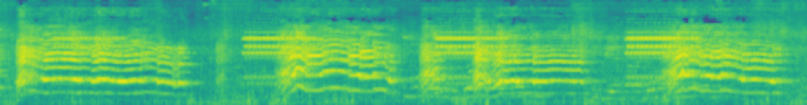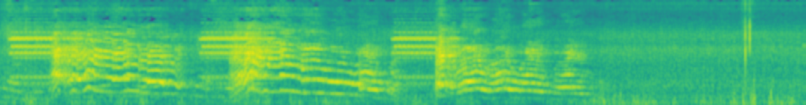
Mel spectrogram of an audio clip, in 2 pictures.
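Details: Siberian Husky at home howling while the phone rings: a run of short, bending, yodel-like howls roughly every second or two, interleaved with steady electronic ring tones, ending with quieter background noise.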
